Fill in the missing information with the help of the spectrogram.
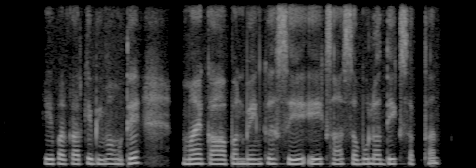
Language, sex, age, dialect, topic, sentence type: Chhattisgarhi, female, 18-24, Western/Budati/Khatahi, banking, question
